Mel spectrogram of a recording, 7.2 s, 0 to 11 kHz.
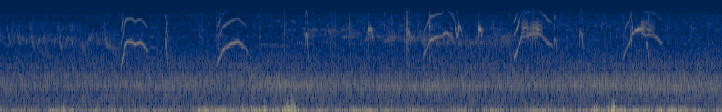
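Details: Eurasian goshawk chicks calling at the nest in Tartu, Estonia, on 9 May 2025: thin, high, arching squeals repeated irregularly over several seconds, against a steady low rumble and broadband outdoor noise.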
